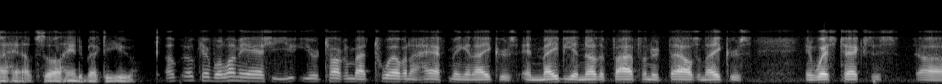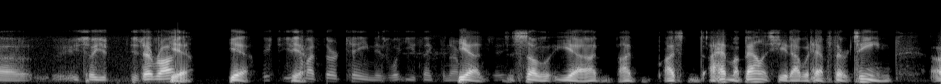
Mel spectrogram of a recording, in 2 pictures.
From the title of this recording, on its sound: Monthly Conference Call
